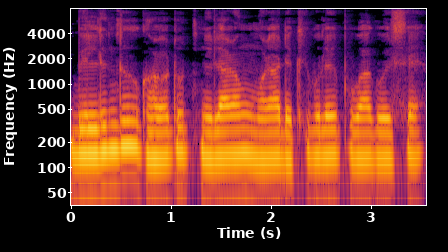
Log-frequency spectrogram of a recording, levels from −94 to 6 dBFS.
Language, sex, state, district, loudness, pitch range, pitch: Assamese, male, Assam, Sonitpur, -15 LUFS, 130-145 Hz, 140 Hz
